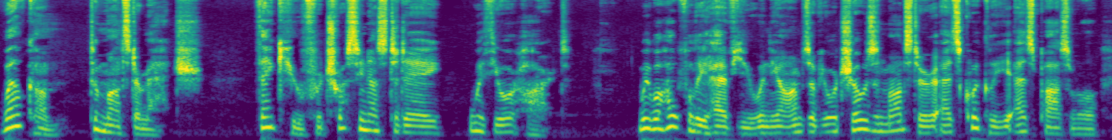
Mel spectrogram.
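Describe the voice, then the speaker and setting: A man's voice: mid-range voice, fairly bright tone, dry recording, studio quality. A man playing a cheerful, polite dating-app host in a scripted audio roleplay, with a courteous, presenter-like delivery. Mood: cheerful, welcoming. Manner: courteous, measured, salesman-like welcome delivery.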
